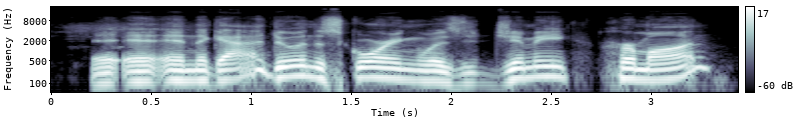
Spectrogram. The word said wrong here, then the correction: German: Do I have that right? – German. – Okay. – It's just German.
